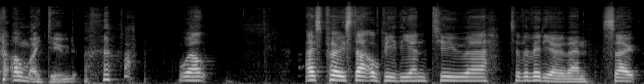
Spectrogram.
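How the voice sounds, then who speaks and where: Low-voiced woman gaming. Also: expressive, unhurried, a little mellow, clean tone. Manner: chatty, stammering restarts, dry jokes. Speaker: channel host playing a minecraft minigame. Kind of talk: casual gaming commentary.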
